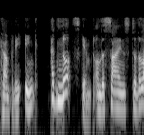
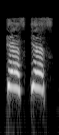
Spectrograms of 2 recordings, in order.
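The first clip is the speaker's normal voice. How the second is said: much higher, louder ecstatic cry; cried out; 4 dB louder than usual. Acted. Lucy on top of the journalist, a high ecstatic cry. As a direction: cry out in rapture. Lovers in passion.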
